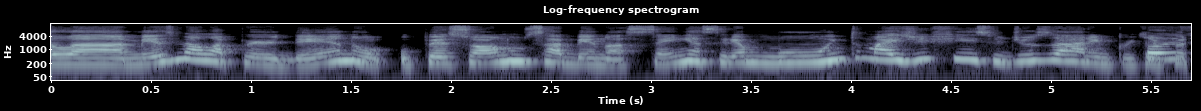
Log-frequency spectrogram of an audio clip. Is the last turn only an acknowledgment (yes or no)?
no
